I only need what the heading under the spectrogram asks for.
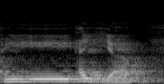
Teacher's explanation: حمزہ آنے کی وجہ سے مد منفصل لمبا کریں گے، 4 حرکات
